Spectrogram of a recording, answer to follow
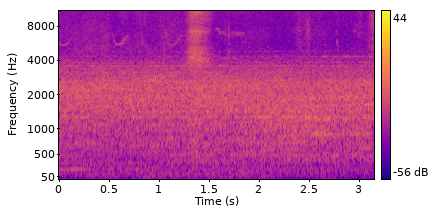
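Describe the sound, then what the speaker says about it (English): A Delta Airbus A330 airliner taxiing onto the runway at Amsterdam Schiphol Airport gives a steady, distant jet engine roar with broad hiss, constant in level throughout. "Delta A330. This one at least seems to be going onto the runway."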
